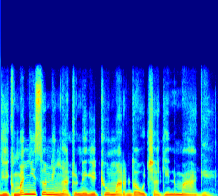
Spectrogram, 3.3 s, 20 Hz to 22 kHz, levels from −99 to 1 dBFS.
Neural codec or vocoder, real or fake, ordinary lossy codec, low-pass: codec, 44.1 kHz, 7.8 kbps, DAC; fake; none; 14.4 kHz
